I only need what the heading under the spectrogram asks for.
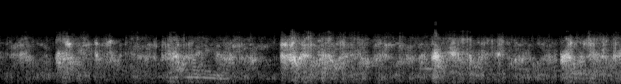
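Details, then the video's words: Pet dog giving rough, noisy bark and growl bursts at an irregular pace, roughly one every second, with a few sharper accents among the grumbling. "NOISE&BARKS DOGS"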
